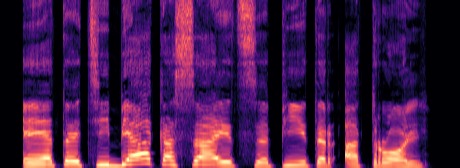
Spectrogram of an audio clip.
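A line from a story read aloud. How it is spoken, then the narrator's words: Thundering voice. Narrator (Russian): прогремел голос Роксаны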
